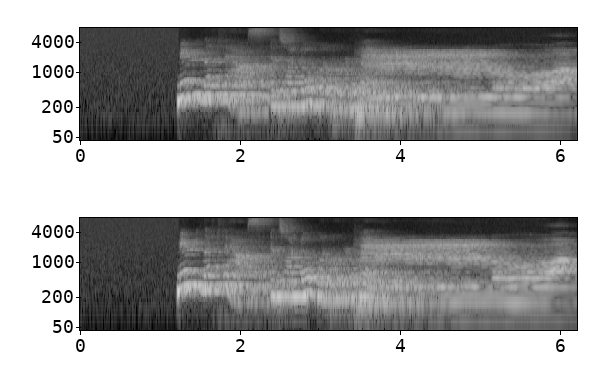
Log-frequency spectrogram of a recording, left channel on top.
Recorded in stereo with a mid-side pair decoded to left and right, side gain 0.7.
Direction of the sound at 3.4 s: 55° right.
